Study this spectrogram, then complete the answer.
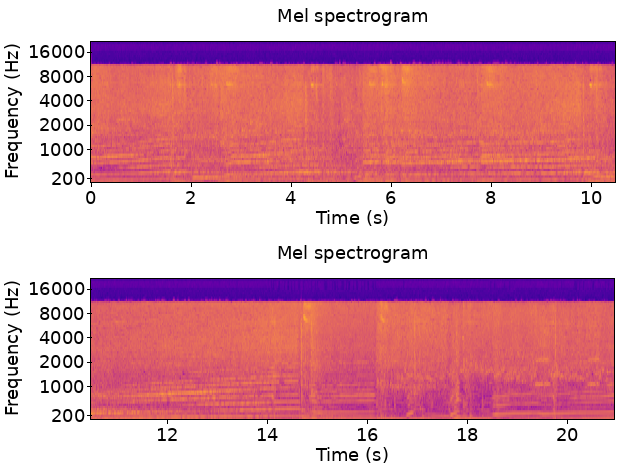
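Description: Race car engine screaming while drifting in The Crew Motorfest, revs climbing and dropping through repeated shifts with tire squeal, loud and continuous throughout.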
